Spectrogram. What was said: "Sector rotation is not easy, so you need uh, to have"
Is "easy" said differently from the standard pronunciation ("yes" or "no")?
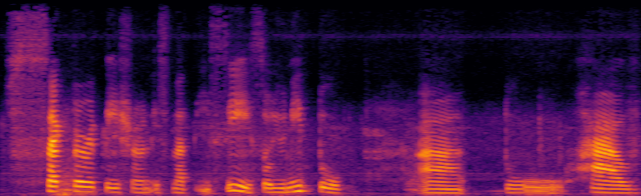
yes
